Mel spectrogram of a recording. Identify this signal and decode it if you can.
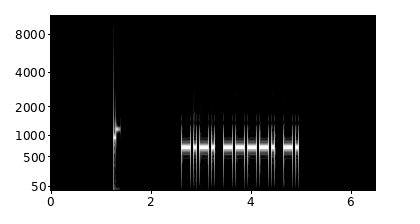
Morse code, heard as a keyed tone, about 20 wpm, 700 Hz. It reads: C9N
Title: Three Letter-Number Combinations - 20wpm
